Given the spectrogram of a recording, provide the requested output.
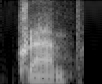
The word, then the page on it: cramp: Indian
